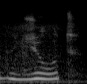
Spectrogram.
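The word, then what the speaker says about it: dut: саме головне далі ягода ягода вона читається як дюд А молоко щут щут головне це напутать тому що я по началу тоже казала на молоко дзюд а на ягоду суд це хрестик Ми не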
